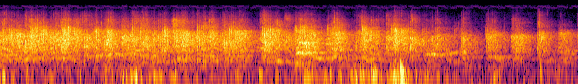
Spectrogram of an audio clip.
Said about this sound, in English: Why don't you clap your hands and lift your voice, and the Lord is worthy.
